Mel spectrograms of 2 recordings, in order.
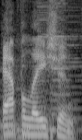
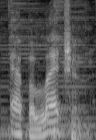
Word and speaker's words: Appalachian: So which is the right way to pronounce it? Oh man, it is definitely Appalachian. But it's also proudly pronounced Appalachian in the central and southern parts of the mountain range. How you pronounce it instantly identifies where you learned how to pronounce it, and both are correct.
